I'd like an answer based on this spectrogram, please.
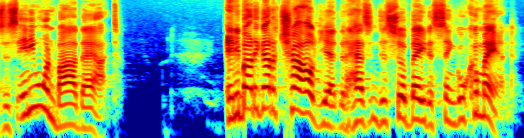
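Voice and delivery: usual speaking voice

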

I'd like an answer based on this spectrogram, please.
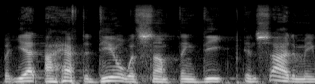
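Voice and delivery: ordinary delivery

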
